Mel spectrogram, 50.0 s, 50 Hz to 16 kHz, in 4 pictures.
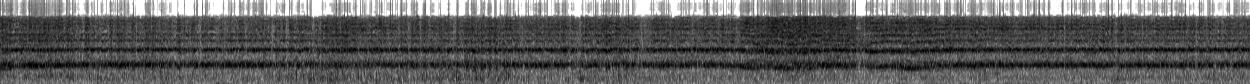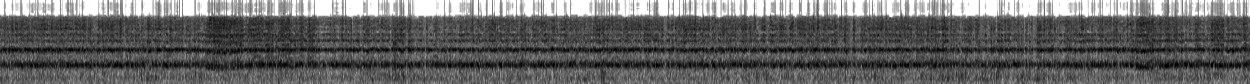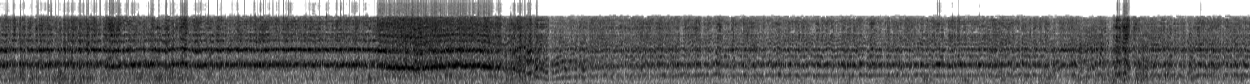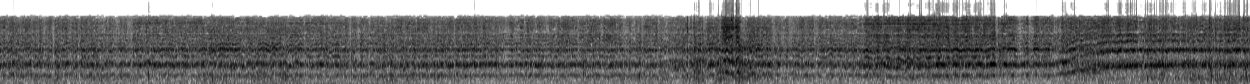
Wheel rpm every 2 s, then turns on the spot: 230, 230, 230, 230, 220, 230, 230, 230, 230, 230, 230, 230, 230, 230, 230, 120, 120, 110, 120, 110, 110, 110, 120, 110, 200.
none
